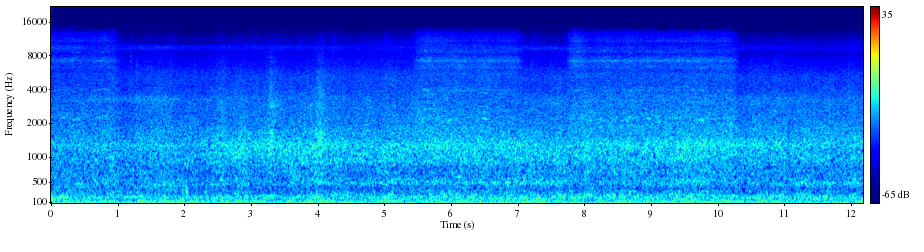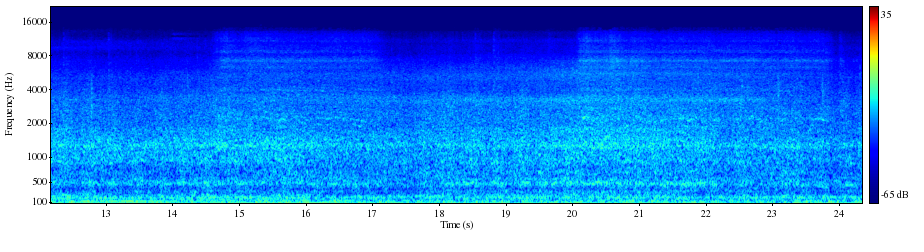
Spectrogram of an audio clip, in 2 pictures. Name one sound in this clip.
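Wind rushes steadily and loudly past.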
